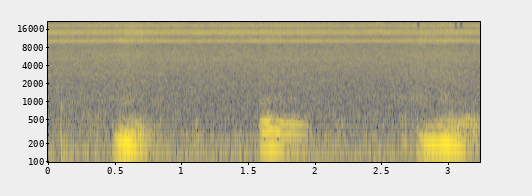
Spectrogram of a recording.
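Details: A small cat asleep and snoring loudly, three rough, low buzzing breaths about a second apart, the last one longest, against quiet room tone.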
